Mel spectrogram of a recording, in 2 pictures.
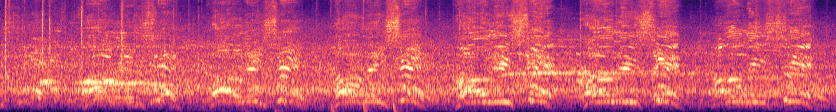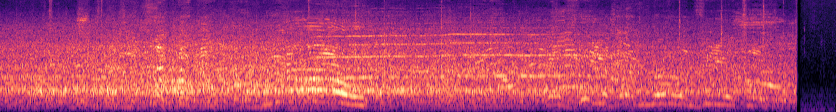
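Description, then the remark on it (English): A wrestling crowd roars in reaction to a wrestler's bump, a dense, loud wall of overlapping shouts, whoops and cheers that holds steady for about sixteen seconds before cutting off abruptly. “Yeah, the crowd, it was so cool to see that kind of bump.”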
